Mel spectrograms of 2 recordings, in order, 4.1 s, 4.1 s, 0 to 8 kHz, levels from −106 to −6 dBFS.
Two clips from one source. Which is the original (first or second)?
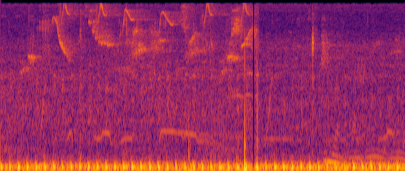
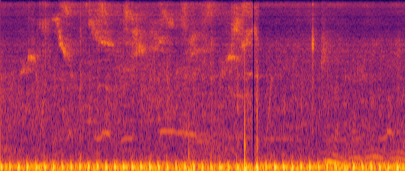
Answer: first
